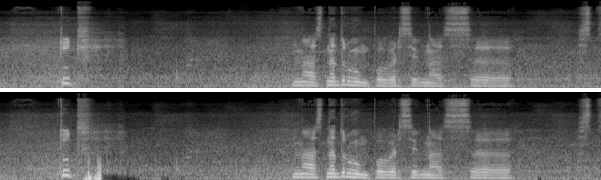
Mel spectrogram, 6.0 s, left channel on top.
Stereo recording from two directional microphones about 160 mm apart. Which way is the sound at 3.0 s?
40° right (ahead or behind).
